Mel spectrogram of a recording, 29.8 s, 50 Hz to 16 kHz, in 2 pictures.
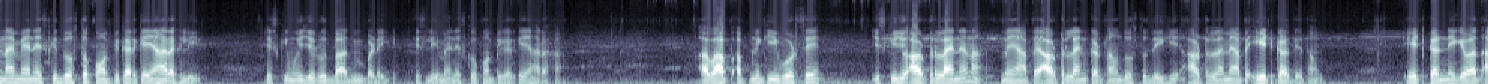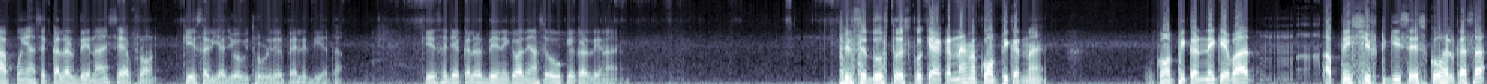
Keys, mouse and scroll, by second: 0.3 click, 3.0 right click, 4.0 click, 7.6 F12, 8.9 click, 22.2 click, 26.8 shift+click.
